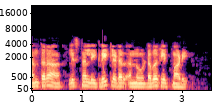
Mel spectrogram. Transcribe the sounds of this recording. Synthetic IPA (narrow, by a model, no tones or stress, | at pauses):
ɐnt̪ɐɾɐlisʈnɐlːiɡɾiːklɛʈɐɾɐ̰nːuɖɐbɐlklikmaːɽi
